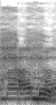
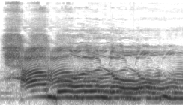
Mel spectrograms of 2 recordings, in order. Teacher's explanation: اب با ساکن ہے تو ہا کو جب با کے ساتھ ملائیں گے قلقلہ بھی کریں گے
